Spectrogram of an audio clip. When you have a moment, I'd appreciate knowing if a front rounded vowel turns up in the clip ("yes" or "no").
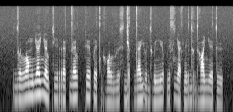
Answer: yes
